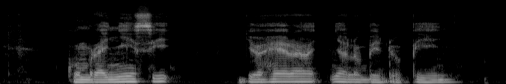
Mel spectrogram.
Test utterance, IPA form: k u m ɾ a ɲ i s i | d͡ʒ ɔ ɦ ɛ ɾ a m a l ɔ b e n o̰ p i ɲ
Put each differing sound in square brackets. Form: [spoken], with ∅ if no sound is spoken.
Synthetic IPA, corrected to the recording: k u m ɾ a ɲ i s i | d͡ʒ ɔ ɦ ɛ ɾ a [ɲ] a l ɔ b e [d] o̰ p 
